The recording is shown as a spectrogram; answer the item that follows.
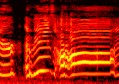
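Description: A high-pitched voice holding long wailing notes, sliding up into each one, with a short break about half a second in.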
